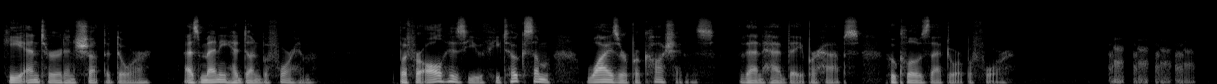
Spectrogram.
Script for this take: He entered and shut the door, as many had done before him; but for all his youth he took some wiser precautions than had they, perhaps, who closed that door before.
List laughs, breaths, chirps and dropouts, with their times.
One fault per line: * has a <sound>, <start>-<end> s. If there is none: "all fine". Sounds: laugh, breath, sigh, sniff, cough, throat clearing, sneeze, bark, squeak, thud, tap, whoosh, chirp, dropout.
* has a laugh, 11.1-12.0 s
